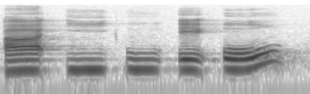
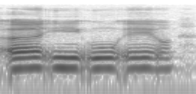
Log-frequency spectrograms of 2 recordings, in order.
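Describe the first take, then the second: First: Each vowel is articulated clearly and distinctly. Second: The vowels are slurred and indistinct. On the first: The speaker calls it right. "itu harus jelas" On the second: The speaker calls it wrong.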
